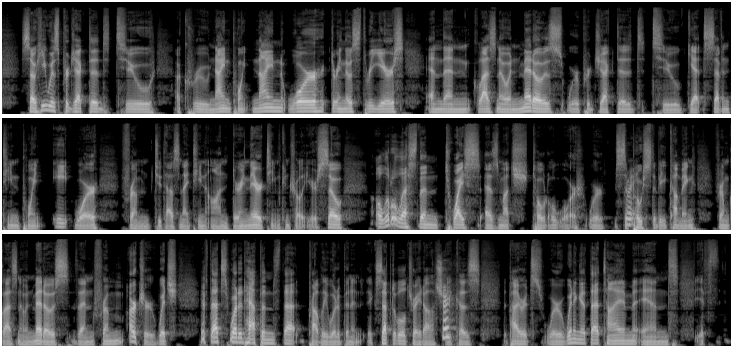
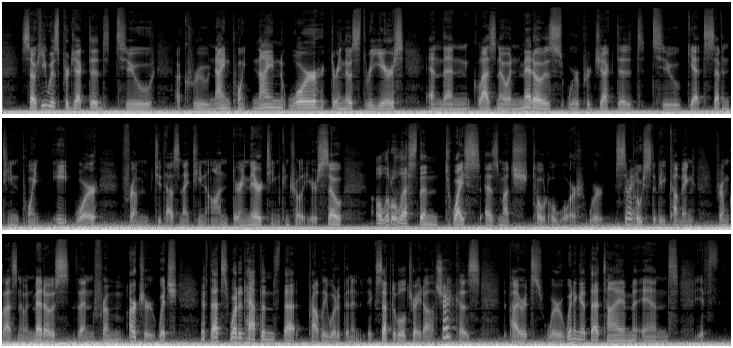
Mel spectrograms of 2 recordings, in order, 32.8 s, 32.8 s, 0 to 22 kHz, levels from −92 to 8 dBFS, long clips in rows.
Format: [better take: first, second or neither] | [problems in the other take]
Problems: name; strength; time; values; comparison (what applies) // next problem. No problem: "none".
first | low rumble; noticeable; throughout; 10 dB below the speech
